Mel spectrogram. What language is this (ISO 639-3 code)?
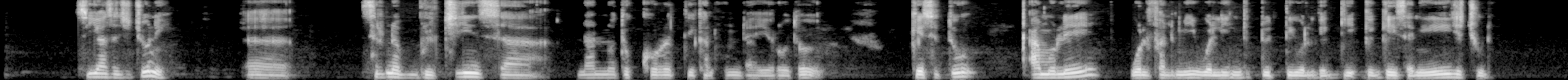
orm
